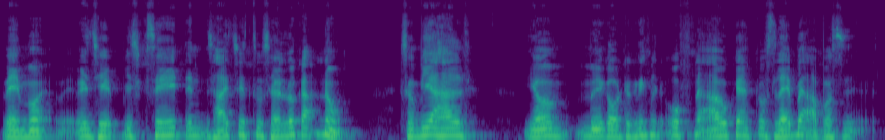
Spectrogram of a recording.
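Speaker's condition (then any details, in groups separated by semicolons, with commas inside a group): Cerebral palsy; wheelchair user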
